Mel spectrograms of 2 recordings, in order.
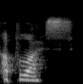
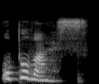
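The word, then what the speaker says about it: ઉપવાસ: Upvas, and even people will not say upvas, people will say apvas. Even the way how it is pronounced, we don't pronounce it in the correct way. It is upavas.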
